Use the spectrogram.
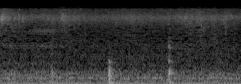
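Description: Flour is stirred into a clam sauce in a pan, making a soft, continuous sizzle. Two faint clicks of a utensil against the pan stand out, with no voices.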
